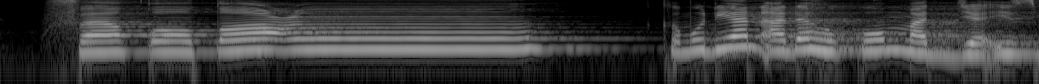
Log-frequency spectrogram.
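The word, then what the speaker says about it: فَاقْطَعُوا: Kemudian ada hukum qalqalah sughra karena huruf qalqalah yaitu qaf sukunnya asli dan ada di tengah bacaan, maka dibaca memantul dengan pantulan yang kecil. Faqta'u.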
